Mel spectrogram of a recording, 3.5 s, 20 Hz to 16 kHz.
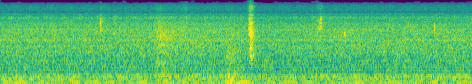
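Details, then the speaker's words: Honda/Acura J35 V6 after crankshaft, main and rod bearing, oil pump replacement under rod bearing recall, cooling system bleeding, exhaust leak awaiting new muffler and B-pipe: steady even idle, smooth low hum, no knocking or ticking; engine healthy. "other than that the engine seems to be running okay"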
